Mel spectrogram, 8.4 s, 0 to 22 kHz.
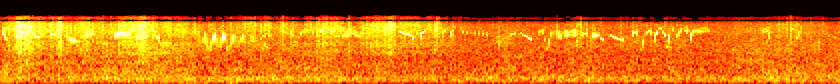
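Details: Calandra lark singing on the Golan Heights, Israel, on 11 April 2011, pouring out a steady, jumbled stream of high chirps, trills and scratchy notes, with a constant rushing background hiss beneath.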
